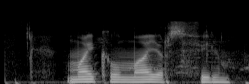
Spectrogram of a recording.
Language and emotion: Russian, neutral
